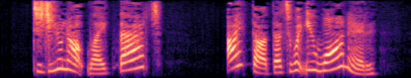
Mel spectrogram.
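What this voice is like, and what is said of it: Sugary, sweet mocking voice. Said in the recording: “in a sugary voice”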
